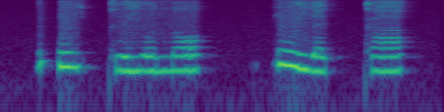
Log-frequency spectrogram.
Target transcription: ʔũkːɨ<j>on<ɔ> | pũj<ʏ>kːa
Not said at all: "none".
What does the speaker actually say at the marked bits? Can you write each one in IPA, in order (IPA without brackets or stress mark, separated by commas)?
j, ɔ, ɛ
